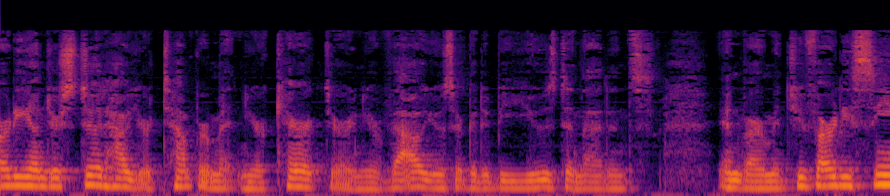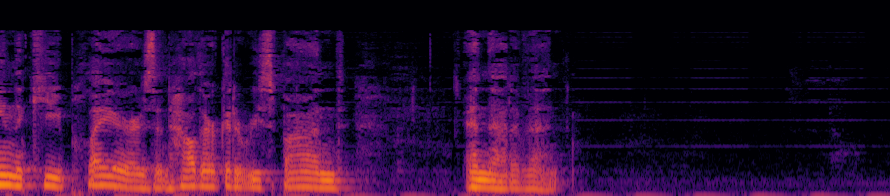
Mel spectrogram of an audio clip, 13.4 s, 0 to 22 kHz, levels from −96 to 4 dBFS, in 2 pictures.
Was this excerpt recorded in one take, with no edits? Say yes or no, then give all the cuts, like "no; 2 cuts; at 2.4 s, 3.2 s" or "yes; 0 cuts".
yes; 0 cuts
